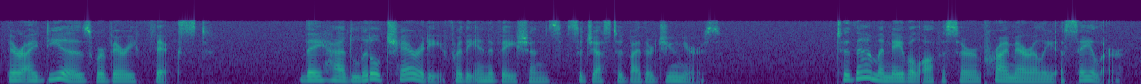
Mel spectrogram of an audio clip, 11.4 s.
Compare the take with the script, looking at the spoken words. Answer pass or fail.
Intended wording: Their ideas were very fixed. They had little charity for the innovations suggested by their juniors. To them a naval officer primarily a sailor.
pass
